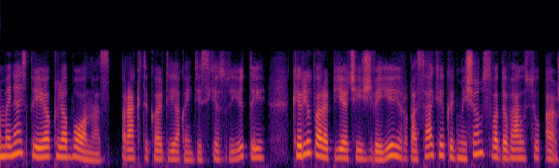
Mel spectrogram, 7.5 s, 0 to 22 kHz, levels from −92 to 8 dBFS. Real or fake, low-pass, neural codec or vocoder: fake; 7.2 kHz; codec, 16 kHz, 0.8 kbps, ZipCodec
